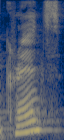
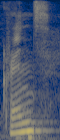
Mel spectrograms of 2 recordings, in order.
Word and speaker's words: Krenz: Cringe. Yes, you can do it with the TZ sound or you can do it with just the Z sound.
